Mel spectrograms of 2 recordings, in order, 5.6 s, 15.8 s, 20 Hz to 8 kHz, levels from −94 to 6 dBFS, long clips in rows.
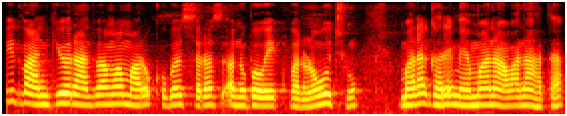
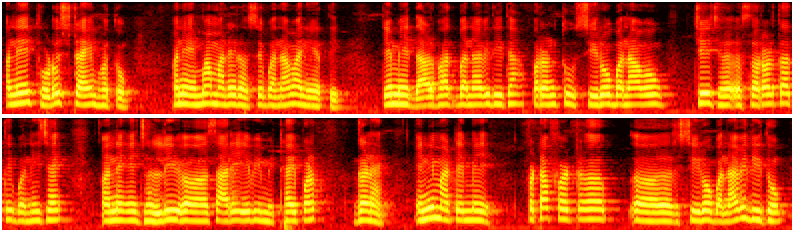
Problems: background sounds at intervals, background conversations at intervals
